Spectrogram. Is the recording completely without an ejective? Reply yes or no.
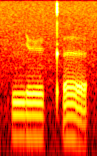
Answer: no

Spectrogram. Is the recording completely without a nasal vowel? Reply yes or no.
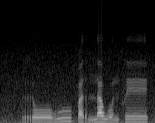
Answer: yes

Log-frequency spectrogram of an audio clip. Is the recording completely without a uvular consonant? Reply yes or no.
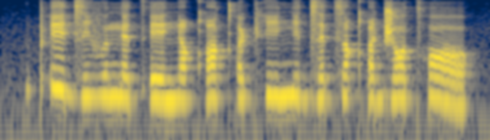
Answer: no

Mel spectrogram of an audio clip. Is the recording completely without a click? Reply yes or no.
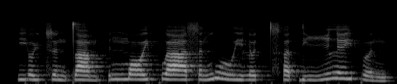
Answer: yes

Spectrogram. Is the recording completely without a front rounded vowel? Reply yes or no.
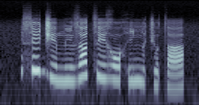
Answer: yes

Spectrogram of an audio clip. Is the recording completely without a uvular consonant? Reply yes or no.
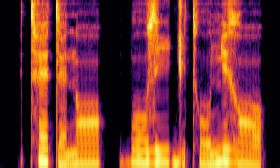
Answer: yes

